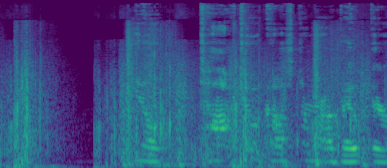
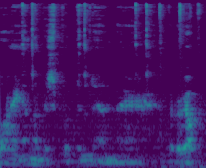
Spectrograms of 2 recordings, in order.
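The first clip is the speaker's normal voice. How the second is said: aside whisper; 9 semitones lower, 19 dB quieter, much faster than usual. Real, not acted. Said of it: "aside while setting things down".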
